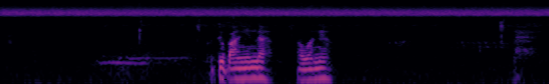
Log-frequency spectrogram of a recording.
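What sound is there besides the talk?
crickets chirping and birds in forest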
